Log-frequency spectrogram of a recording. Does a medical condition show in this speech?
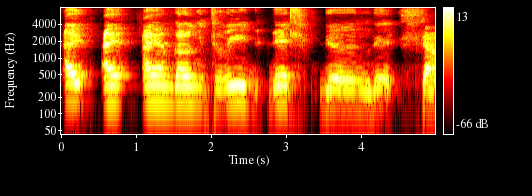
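Yes: cerebral palsy.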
